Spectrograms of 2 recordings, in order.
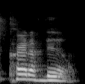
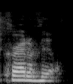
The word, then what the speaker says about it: Cradaville: And I know I've just said that wrong. I always have to think that through. No, it is Cradaville, correct?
